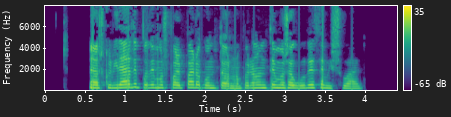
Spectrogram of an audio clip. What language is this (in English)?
Galician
